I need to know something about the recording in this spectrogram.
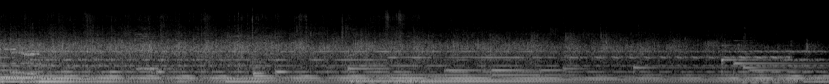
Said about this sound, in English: Lord have mercy, what preaching we've heard tonight. Give a hand clap to the Lord for the wonderful word we've already heard.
